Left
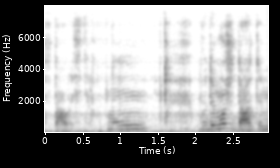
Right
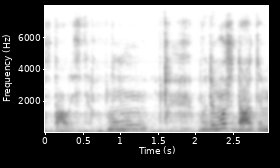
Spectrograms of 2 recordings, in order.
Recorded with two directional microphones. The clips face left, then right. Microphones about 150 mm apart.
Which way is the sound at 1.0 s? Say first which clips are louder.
Left 2 dB; 20° left (ahead or behind).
